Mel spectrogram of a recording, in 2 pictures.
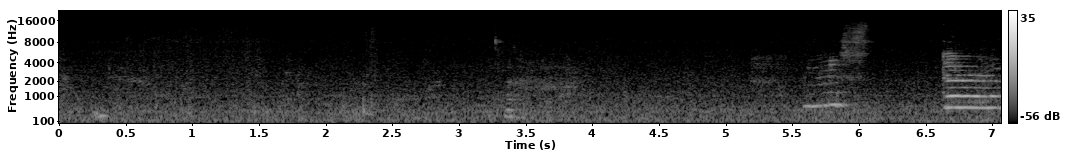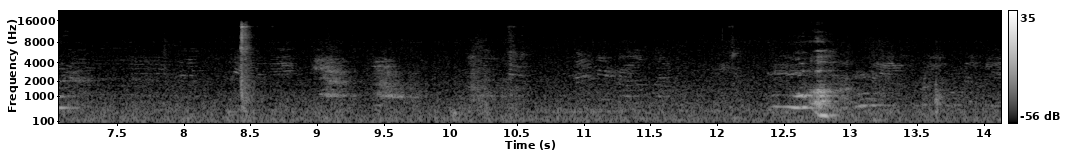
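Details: Cavalier King Charles Spaniel puppies, five blenheim pups with their mother Paris in an indoor puppy pen, 26 January 2023. Two short bursts of bright, squeaky squealing stand out about six seconds apart over quiet rustling and faint voices.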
